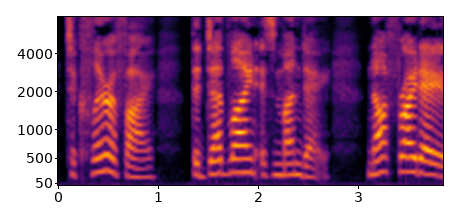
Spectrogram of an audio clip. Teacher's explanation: Say it with clear stress on Monday.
